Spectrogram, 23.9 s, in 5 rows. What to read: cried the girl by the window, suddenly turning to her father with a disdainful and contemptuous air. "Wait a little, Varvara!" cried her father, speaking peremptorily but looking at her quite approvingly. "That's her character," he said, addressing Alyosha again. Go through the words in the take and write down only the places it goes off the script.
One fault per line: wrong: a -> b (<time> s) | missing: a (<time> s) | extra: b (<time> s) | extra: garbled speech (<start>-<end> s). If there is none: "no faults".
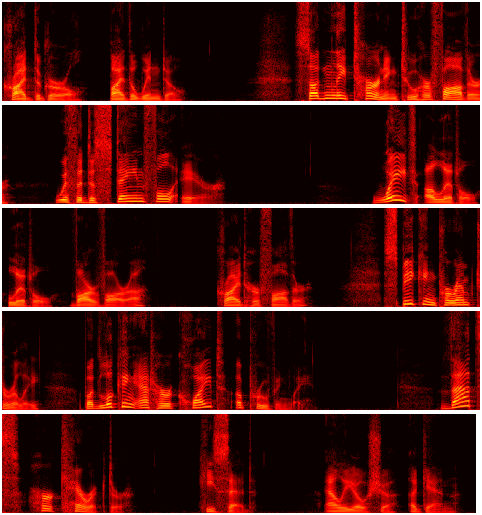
missing: and contemptuous (6.5 s)
extra: little (9.6 s)
missing: addressing (21.6 s)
